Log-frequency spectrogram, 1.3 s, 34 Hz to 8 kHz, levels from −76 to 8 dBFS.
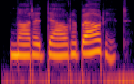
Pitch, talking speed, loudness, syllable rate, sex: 235 Hz, 225 wpm, -16 LUFS, 5.2 syllables/s, female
